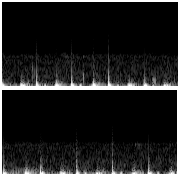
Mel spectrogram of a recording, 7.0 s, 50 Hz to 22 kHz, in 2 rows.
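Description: Regular paired heart sounds through a stethoscope at about 83 beats a minute.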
